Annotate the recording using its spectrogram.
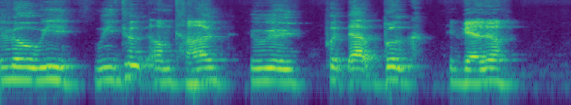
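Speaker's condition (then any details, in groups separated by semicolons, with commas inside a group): Cerebral palsy; affects motor skills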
